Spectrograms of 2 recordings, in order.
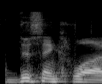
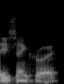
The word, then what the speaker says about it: De St. Croix: Today we are joined by De Saint Croix. Did I pronounce that right? Uh it's De Saint Croix if we're going to be French but it's I'm I'm from West Coast.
